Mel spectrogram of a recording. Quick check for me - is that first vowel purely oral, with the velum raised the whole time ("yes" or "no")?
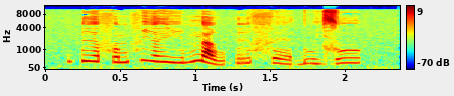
yes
